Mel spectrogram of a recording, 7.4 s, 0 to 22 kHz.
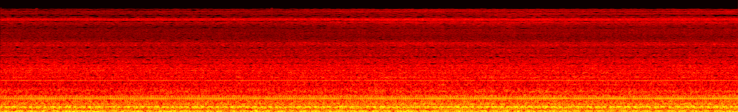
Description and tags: The noise an ice-maker makes from the inside.
Recorded with a Zoom H1 Handy Recorder.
